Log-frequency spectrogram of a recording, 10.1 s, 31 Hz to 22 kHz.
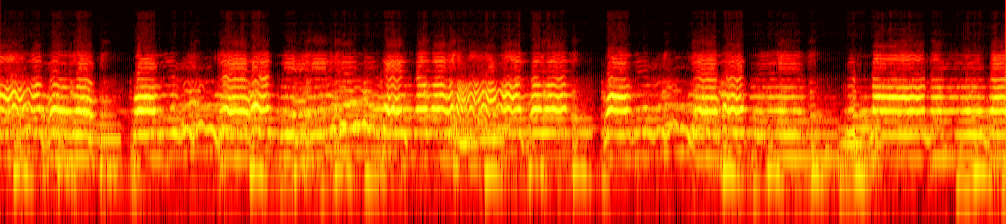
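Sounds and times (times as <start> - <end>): woman singing devotional song: 0.0 - 10.0.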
